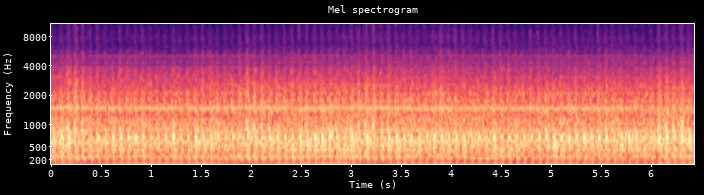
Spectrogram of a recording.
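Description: A Babylock Jazz II sewing machine stitches free motion quilting with Aurifil thread, giving a steady, continuous mechanical whir with a fine rapid stitching rhythm, close and even throughout with no speech.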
